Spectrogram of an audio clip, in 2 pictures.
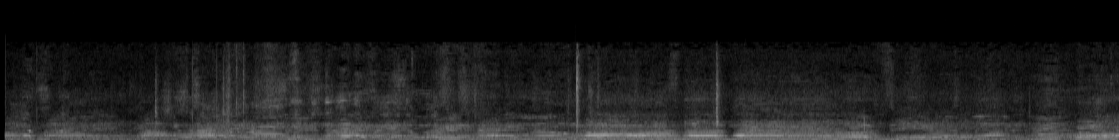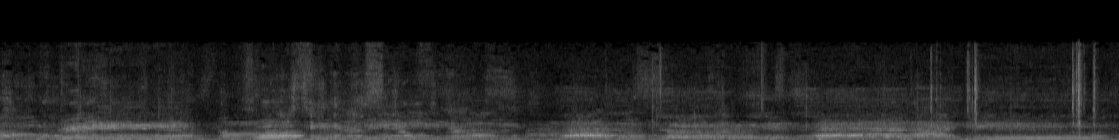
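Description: Many men and women talk and chatter at once, close by.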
